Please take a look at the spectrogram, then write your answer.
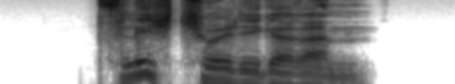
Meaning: strong dative masculine/neuter singular comparative degree of pflichtschuldig
- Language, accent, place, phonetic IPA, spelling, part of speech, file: German, Germany, Berlin, [ˈp͡flɪçtˌʃʊldɪɡəʁəm], pflichtschuldigerem, adjective, De-pflichtschuldigerem.ogg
